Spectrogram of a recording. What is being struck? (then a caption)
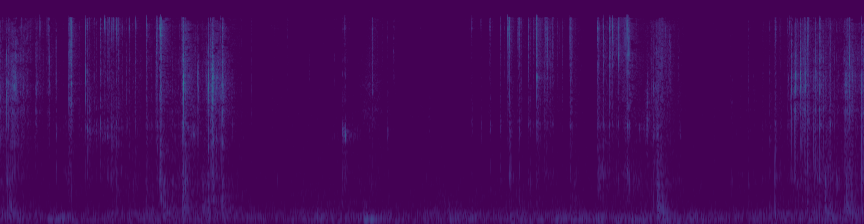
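Bar of soap. A small blade carves a solid, palm-sized bar of soap with a green coating and a white core, held in one hand, scraping and shaving off flakes and chunks. Bursts of crisp, bright scraping and crunchy tearing come in clusters, separated by near-silent pauses.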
